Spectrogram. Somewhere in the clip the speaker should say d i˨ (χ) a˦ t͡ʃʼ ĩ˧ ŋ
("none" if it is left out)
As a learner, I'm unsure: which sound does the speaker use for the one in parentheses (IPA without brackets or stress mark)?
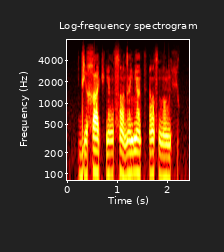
χ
